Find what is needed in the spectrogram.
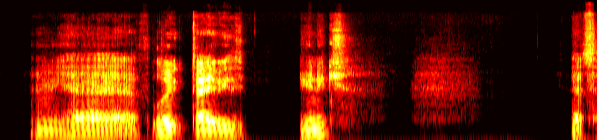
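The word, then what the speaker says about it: Uniacke: for the tigers and we have luke davies eunuch that's how you say it for north melbourne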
